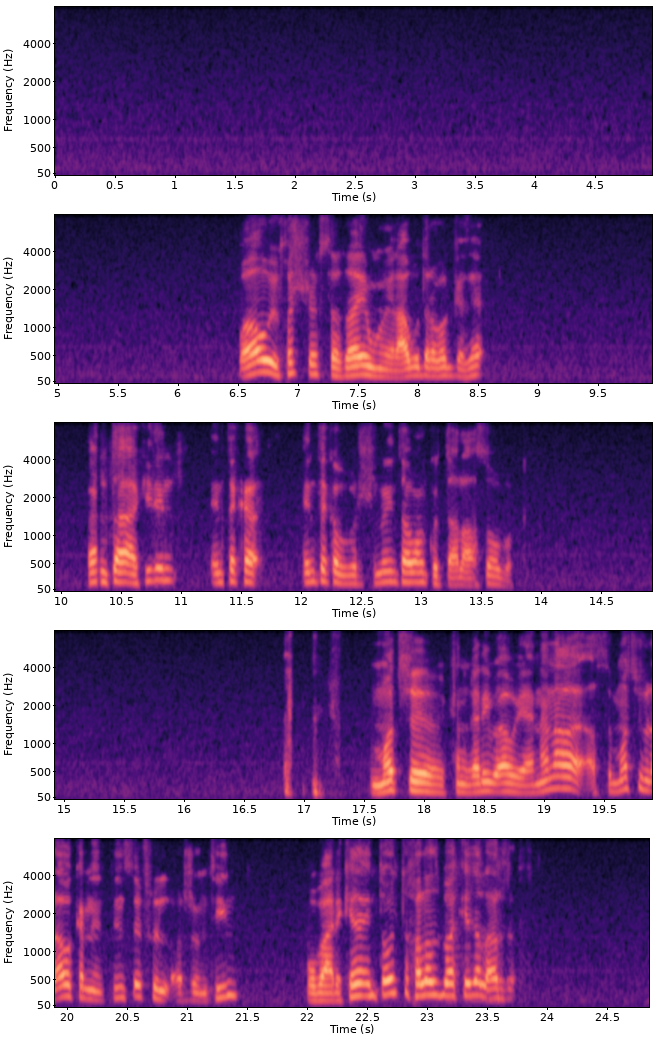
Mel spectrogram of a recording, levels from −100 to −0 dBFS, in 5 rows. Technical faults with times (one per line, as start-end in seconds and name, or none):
none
